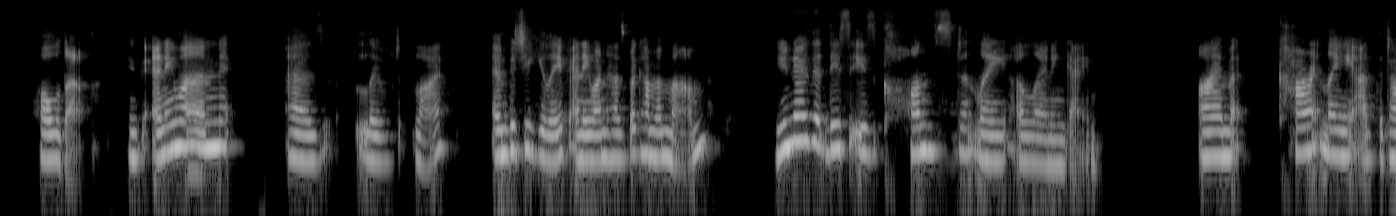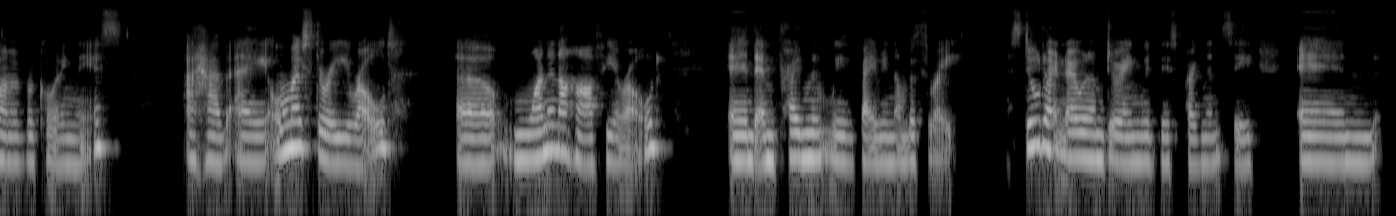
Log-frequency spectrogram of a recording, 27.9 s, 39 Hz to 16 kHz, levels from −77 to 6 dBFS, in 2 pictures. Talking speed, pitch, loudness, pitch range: 130 wpm, 195 Hz, -28 LUFS, 180-245 Hz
